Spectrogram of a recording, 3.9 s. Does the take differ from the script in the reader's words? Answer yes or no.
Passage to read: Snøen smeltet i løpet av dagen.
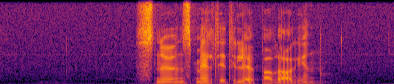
no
